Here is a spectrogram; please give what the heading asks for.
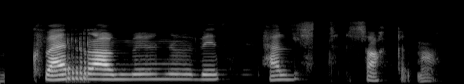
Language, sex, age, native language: Icelandic, male, 6, Icelandic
